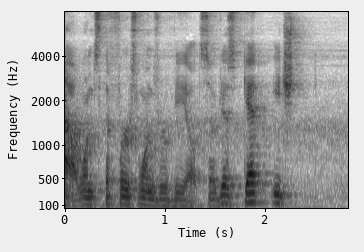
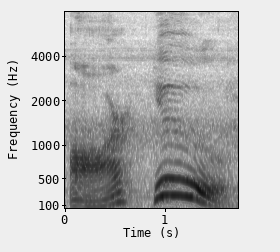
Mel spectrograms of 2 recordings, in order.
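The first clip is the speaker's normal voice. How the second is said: very slow, sing-song how are you; sing-song drill; much slower than usual. Shown as a demonstration. Teacher drilling the class, slow sing-song. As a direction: draw out you in a singing drill. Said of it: "this one should be".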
